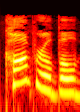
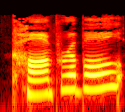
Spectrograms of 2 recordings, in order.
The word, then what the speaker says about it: comparable: This word can be pronounced two different ways comparable or comparable. I think comparable is probably used far more, but you can pick which pronunciation you're comfortable with.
